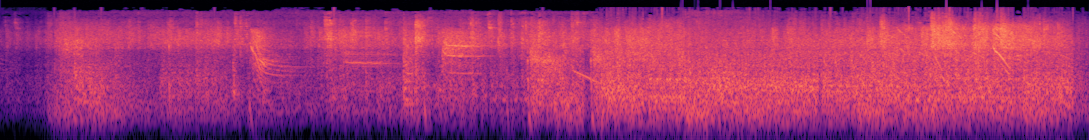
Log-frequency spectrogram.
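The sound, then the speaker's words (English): Gunfire from a posse peppering a house with buckshot and bullets, heard as a few sharp, loud bangs, some with ringing, whining tails, giving way to a dense, sustained roar of noise. “As the posse continues to pepper the house with buckshot and bullets”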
